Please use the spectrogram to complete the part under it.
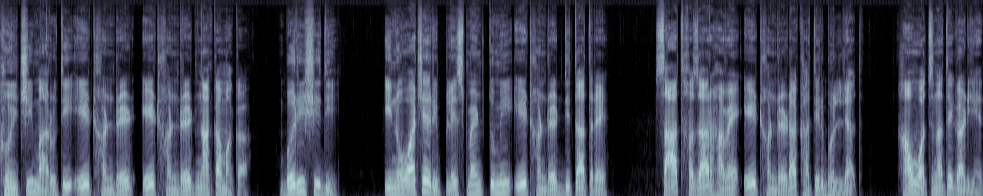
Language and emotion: Goan Konkani, neutral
